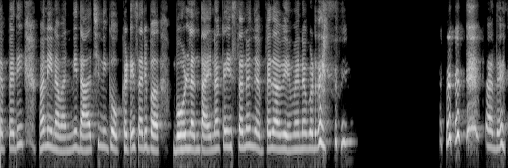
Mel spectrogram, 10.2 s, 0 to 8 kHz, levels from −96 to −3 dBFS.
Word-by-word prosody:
చెప్పేది, 245 +3 -2 0.4
"ఆ - - +5
నేనవన్నీ 225 -2 -1
దాచి 220 +4 0
నీకు 265 0 -3
ఒక్కటే 235 +2 0
సారి 260 +1 +1
బ - - +5 0.5
బోలెడంత 230 0 +3
అయినాక 235 +4 -2 0.2
ఇస్తాను" 265 +1 0
అని 270 -2 -7
జెప్పేది 240 +2 0
అవేమైనా‌యోకూడ 235 +1 -1
తెలదీ. 335 +1 -2 2.9
అదే! 250 +1 -1
అదే! - - +1
240 Hz, 100 wpm, -22 LUFS, 230-260 Hz, 2.9 s, ఆ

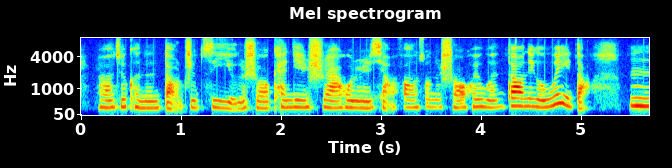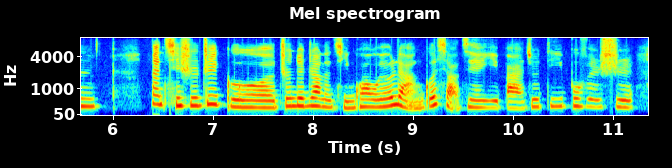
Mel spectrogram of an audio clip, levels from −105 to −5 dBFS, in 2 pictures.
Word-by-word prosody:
然 235 -1 -5
后 230 - -2
就 250 +1 -2
可 245 - -5
能 215 0 -4
导 - - 0
致 230 - -3
自 235 +1 -5
己 220 -2 -5
有 190 -3 -4
的 195 - -6
时 225 - 0
候 210 0 -2
看 240 +2 -4
电 240 0 -3
视 240 -1 -1
啊， 220 0 +2
或 230 0 -2
者 220 - -2
是 210 -1 -2
想 230 - 0
放 240 -1 -3
松 245 - -8
的 240 - -11
时 230 - -1
候 - - +1
会 255 - -5
闻 240 0 -6
到 275 +1 +8
那 265 - -3
个 240 -2 -1
味 310 +5 +1
道。 - - -3 0.4
嗯， 270 -2 +1 0.6
那 335 - +5
其 295 -3 +6
实 285 0 +3
这 335 +2 +3
个 235 -6 +1
针 270 +4 0
对 275 -1 +4
这 285 - 0
样 275 - +6
的 240 - -4
情 220 -2 0
况， 250 +2 +1
我 245 - -1
有 260 +3 +3
2 285 -5 +1
个 285 +2 +2
小 305 -4 +1
建 230 -2 -2
议 225 - -2
吧。 215 -2 -1
就 250 +3 -1
第 265 +1 -10
一 270 - -8
部 275 0 -4
分 255 -2 -7
是， 240 -2 +1
245 Hz, 310 characters per minute, -24 LUFS, 230-270 Hz, 0.6 s, 到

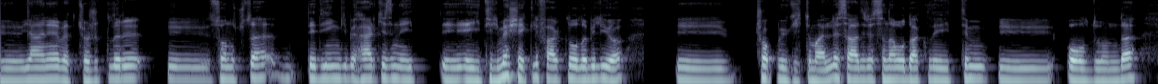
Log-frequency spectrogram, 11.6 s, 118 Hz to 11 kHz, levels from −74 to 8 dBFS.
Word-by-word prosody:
yani, 140 +1 0
evet, 140 -2 +1
çocukları, 155 +3 -1 0.2
eee, 145 -1 -5
sonuçta, 155 +4 -2 0.3
dediğin 155 0 +1
gibi, 155 0 -2
herkesin 155 +1 0
eğit 145 -1 -2 0.2
eğitilme 145 +2 +2
şekli 160 -1 0
farklı 150 -1 0
olabiliyor. 150 0 +3 0.4
Eee, 135 -1 -2 0.2
çok 155 -1 +1
büyük 140 -3 -1
ihtimalle, 135 +4 +1
sadece 145 -2 +2
sınav 145 0 +1
odaklı 145 0 +2
eğitim, 150 +2 -1
eee, 140 0 -2
olduğunda, 135 +2 +3
145 Hz, 120 wpm, -20 LUFS, 140-155 Hz, 0.4 s, olabiliyor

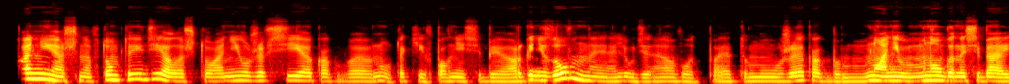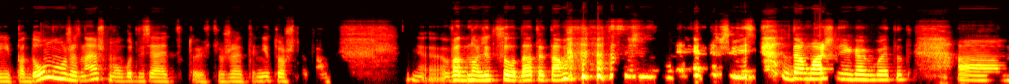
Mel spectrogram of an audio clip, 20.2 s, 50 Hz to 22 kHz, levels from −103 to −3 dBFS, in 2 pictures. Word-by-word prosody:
Конечно! 200 -10 0
В 150 - -24
том-то 200 +1 -2
и 230 +1 -2
дело, 215 -9 -2
что 150 +1 -10
они 165 +3 -6
уже 175 0 -5
все, 175 0 -5
как 155 -2 -11
бы, 150 0 -10
ну, 165 -3 -10
такие 150 +1 -13
вполне 150 +2 -9
себе 145 0 -11
организованные 175 - -1
люди, 150 -2 -11
э. 150 +2 -11
Вот 140 -3 -12
поэтому 150 +1 -10
уже, 160 +4 -4
как 165 -4 -8
бы, 140 -1 -10
ну, 145 +5 -3
они 170 0 +2
много 165 +2 -1
на 165 0 -3
себя 160 -1 -2
и 145 0 -6
по 145 +2 -9
дому 270 - +3
уже, 200 -6 0
знаешь, 225 +7 -4
могут 155 -1 -8
взять. 145 -2 -8
То - - -16
есть 130 +1 -16
уже 140 +1 -10
это 145 +2 -14
не 160 +2 -8
то, 155 -1 -6
что 145 - -17
там, 420 - -19 0.9
э, - - -12
в - - +2
1 190 0 +4
лицо, 190 +1 +3
да, 185 +2 +3
ты 195 0 +1
там 185 +4 +6 0.5
существуешь, 335 +4 -2
есть 300 -1 +2 0.3
домашние, 235 -2 +7
как 205 -1 +2
бы, 200 - +1
этот, 200 +1 -5 0.5
ам 180 -1 0
165 Hz, 170 wpm, -22 LUFS, 150-200 Hz, 0.9 s, домашние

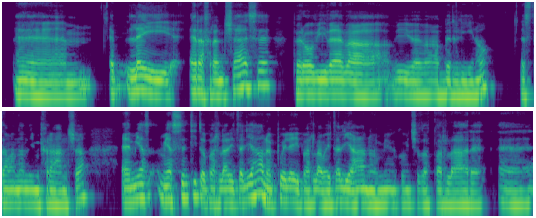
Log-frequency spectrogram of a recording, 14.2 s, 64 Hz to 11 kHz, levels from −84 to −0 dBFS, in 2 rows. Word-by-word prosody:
ehm, 110 - 0 0.2
e 130 - +1
m 135 - -11
lei 130 -4 +4
e 280 - -11
era 135 -1 +4
francese, 165 +11 -1
però 120 0 +3
viveva 120 -3 +2
viveva 115 -2 -1
a 110 - -2
Berlino, 115 +8 -1 0.3
e 115 - -5
stava 115 +1 -2
andando 115 0 +1
in 115 0 +3
Francia, 115 +6 -1 0.4
e 125 - +1
mi 135 +4 +1
ha 155 - +3
s 175 +3 -10
mi 140 -5 0
ha - - +3
sentito 155 +1 0
parlare 120 0 0
italiano, 140 - +2
e 120 - 0
poi 130 +3 0
lei 130 -2 +2
parlava 115 -1 0
italiano, 120 0 +2
e - - +2
abbiamo 115 +1 0
incominciato 115 0 -5
a 110 - -3
parlare 110 -1 -2
ehm 110 -2 -5
120 Hz, 155 wpm, -23 LUFS, 110-130 Hz, 0.4 s, lei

